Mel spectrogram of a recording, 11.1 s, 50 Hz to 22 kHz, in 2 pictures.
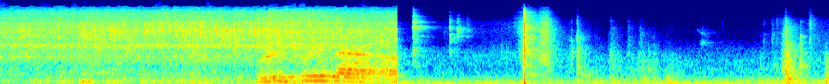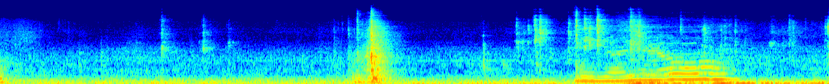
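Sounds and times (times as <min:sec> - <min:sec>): low steady rumble: 0:05.8 - 0:11.0.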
